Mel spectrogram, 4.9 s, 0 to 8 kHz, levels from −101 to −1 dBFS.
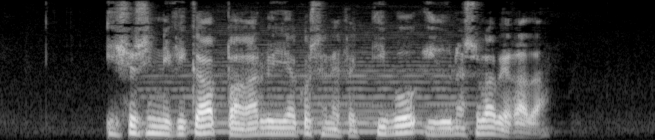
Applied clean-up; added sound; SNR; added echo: none; Bowed string instrument; 18 dB; none.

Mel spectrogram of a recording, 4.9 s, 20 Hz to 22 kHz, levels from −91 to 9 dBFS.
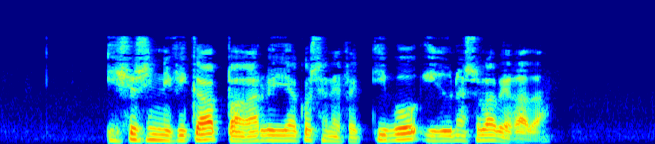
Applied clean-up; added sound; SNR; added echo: none; none; none; none.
